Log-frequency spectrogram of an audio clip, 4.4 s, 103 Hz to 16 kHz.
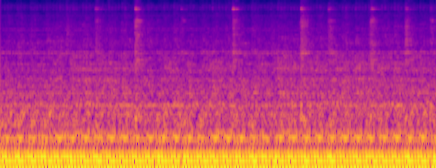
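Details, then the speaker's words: Neon SRT-4 first start after clutch master cylinder replacement and new plugs gapped at .032: steady, even low rumble with regular firing pulses, no knocks, misses or hunting; clean idle, clutch still needs more bleeding. "all right starts runs flaps Ting Ting Ting"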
